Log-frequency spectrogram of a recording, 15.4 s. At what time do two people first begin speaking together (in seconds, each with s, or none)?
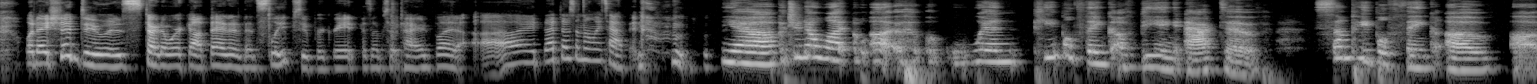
none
